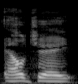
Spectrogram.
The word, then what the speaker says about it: Ellijay: texas although today i am right now in lj georgia that is spelled e-l-l-i-j-a first time to pull up into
